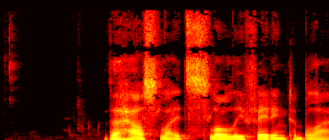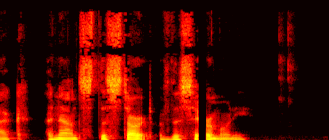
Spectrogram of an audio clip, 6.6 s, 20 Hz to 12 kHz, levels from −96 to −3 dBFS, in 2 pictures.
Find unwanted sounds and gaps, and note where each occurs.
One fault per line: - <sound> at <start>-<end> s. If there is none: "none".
- dropout at 5.3-5.4 s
